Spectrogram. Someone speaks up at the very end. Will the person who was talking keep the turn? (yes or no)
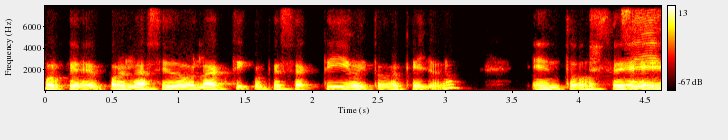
no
